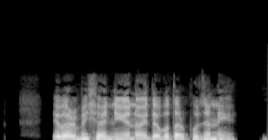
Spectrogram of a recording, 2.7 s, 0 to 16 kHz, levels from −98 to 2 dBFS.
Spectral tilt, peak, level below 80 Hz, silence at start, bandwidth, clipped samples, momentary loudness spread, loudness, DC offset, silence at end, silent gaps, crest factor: -6.5 dB/octave; -4 dBFS; -62 dBFS; 0.55 s; 7.4 kHz; under 0.1%; 7 LU; -17 LUFS; under 0.1%; 0 s; 2.38-2.59 s; 14 dB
